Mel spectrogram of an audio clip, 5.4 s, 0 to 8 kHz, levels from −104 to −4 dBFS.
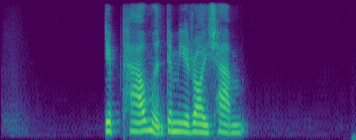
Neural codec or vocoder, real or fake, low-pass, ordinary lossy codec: codec, 16 kHz, 0.5 kbps, X-Codec, WavLM features, trained on Multilingual LibriSpeech; fake; 7.2 kHz; none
